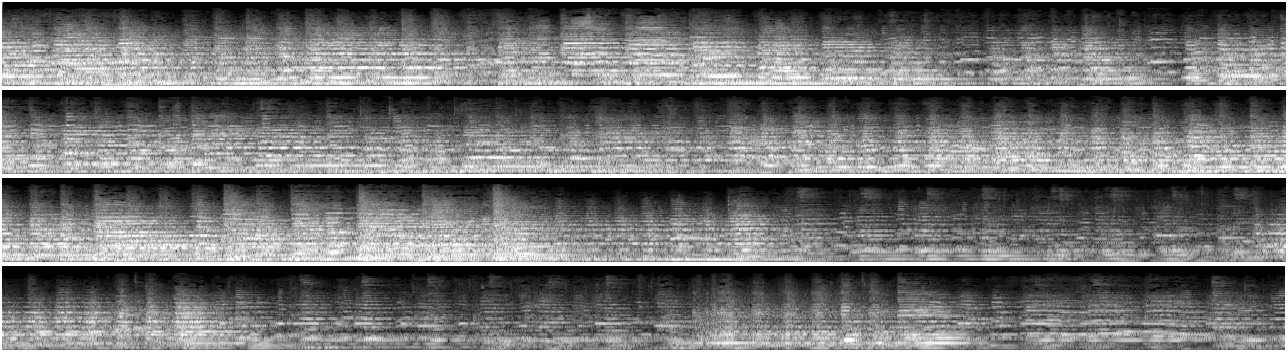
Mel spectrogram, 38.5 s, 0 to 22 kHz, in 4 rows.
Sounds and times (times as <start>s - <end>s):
Inside, large room or hall: 0.0s - 38.5s
Orchestra: 0.0s - 38.5s.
